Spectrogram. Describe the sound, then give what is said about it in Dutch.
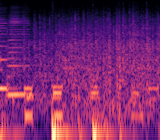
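Rain tapping against the windows and roof of a camper as a steady, dense patter. Two low thumps and soft, sustained low tones sit underneath, with no voices. “De regen tikte tegen de ramen en het dak.”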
